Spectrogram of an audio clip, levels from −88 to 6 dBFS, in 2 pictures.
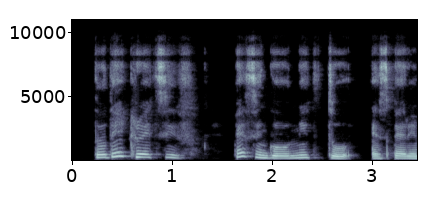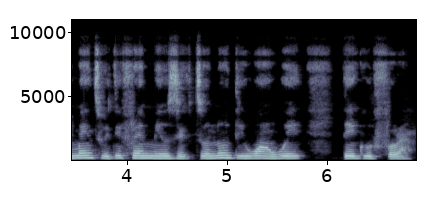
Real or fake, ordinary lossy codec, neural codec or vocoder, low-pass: real; none; none; 9.9 kHz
